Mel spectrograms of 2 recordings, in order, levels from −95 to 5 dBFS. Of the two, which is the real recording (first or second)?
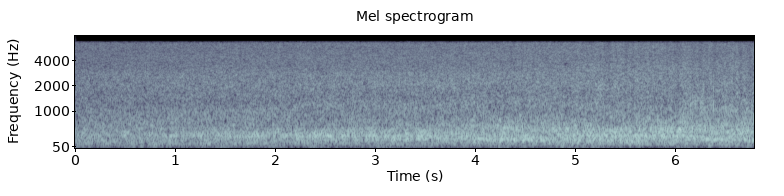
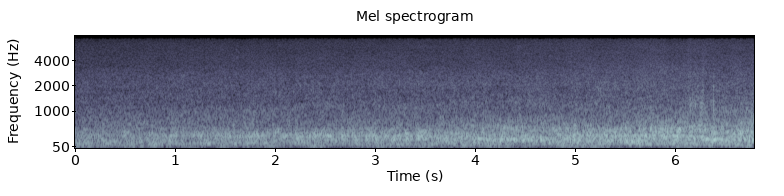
first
